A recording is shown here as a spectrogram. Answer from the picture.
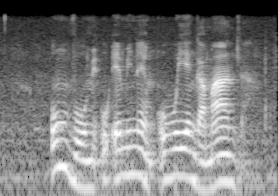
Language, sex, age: South Ndebele, male, 19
